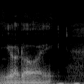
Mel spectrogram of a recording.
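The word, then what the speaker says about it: Yoroi: ou ROI I'm pronouncing it looks Japanese to me so I'm giving it a Japanese pronunciation yoy so including dadelus your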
